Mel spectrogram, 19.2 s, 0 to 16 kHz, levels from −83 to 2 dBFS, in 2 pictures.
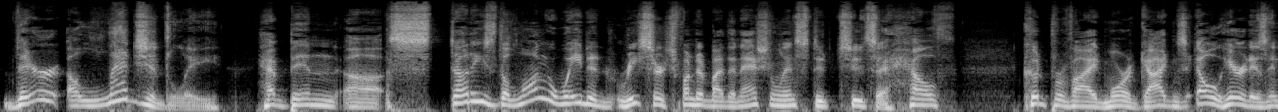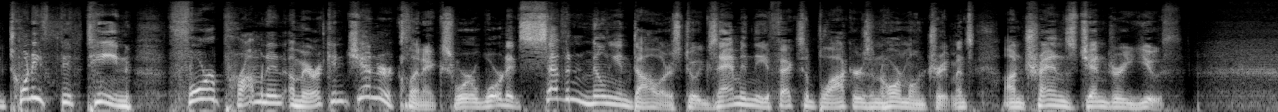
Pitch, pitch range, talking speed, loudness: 140 Hz, 115-180 Hz, 145 wpm, -15 LUFS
